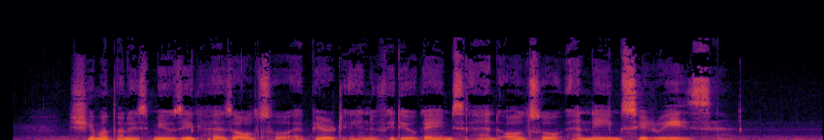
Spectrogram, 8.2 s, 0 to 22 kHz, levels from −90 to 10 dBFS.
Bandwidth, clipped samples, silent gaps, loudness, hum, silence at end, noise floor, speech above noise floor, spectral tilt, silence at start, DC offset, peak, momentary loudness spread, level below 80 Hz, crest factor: 16 kHz; under 0.1%; none; -30 LUFS; none; 0 s; -53 dBFS; 23 dB; -4 dB/octave; 0.35 s; under 0.1%; -12 dBFS; 8 LU; -72 dBFS; 18 dB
